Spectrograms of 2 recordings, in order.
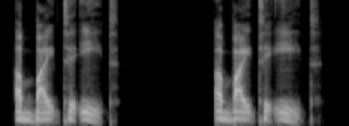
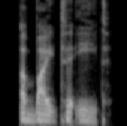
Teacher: In fast speech, when one word ends in a vowel sound and the next one starts with a vowel sound, we often add an extra sound to make it easier to say. In this case, The extra sound is W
